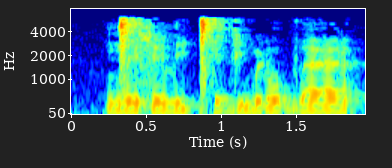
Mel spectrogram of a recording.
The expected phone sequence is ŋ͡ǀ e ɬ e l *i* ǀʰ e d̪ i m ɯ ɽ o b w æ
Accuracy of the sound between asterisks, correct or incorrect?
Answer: correct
